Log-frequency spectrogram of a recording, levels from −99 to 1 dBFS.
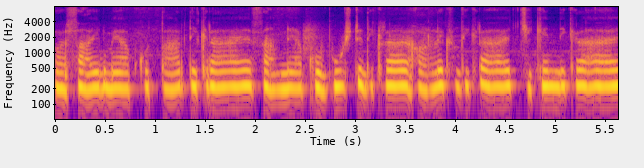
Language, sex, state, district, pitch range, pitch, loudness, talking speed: Hindi, male, Uttarakhand, Tehri Garhwal, 205-225 Hz, 220 Hz, -15 LUFS, 245 wpm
